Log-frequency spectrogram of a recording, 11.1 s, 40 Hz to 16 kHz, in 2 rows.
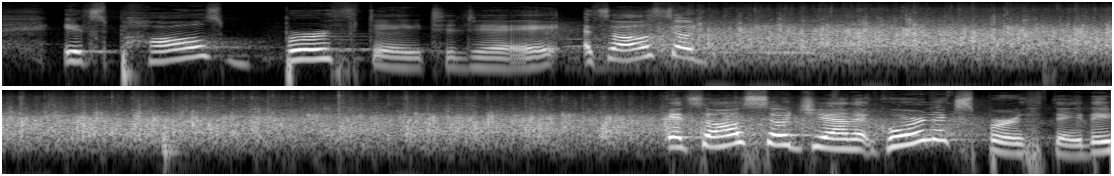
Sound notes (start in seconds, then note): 4.3 audience applause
